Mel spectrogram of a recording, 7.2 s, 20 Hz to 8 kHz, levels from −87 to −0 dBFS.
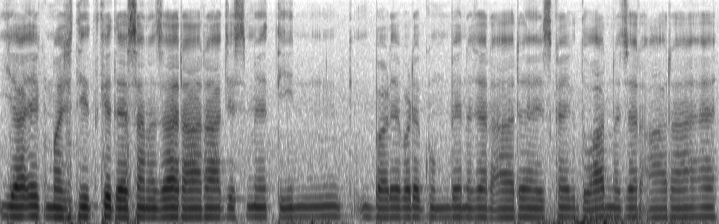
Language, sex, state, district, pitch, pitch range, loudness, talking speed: Hindi, male, Bihar, Jamui, 125 Hz, 120-125 Hz, -17 LUFS, 215 wpm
